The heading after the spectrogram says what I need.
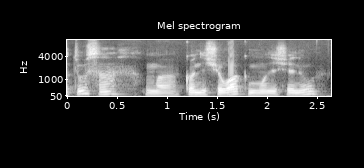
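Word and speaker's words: こんにちは: comme tu as deux N, en fait tu prononces konnichiwa.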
